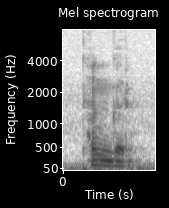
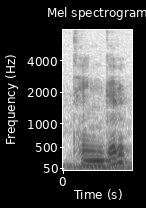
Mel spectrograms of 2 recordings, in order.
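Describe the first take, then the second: First: The first vowel is a central u-like sound. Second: The first vowel is a front i-like sound. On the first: This is the Inner Mongolian and Buryat pronunciation. "In Inner Mongolia and in Buryatia, it's pronounced as tungr" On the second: This is the Khalkha Mongolian pronunciation. "Khalq Mongolian sounds like tingr"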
